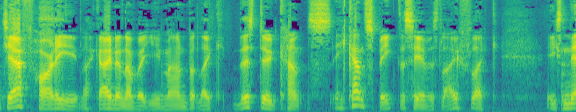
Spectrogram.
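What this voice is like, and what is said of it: Usual voice. Nothing is said of it.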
